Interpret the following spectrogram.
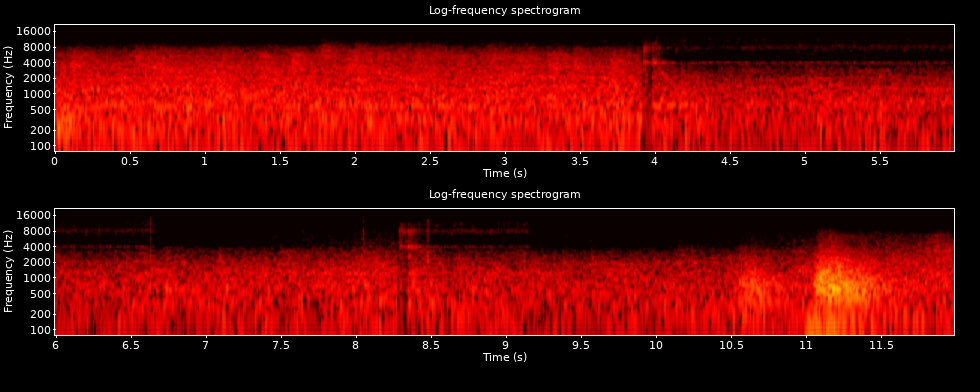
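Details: A steady broadband rumble like a passing vehicle or train fills the recording, ending in a brief louder swell, with no animal voice.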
